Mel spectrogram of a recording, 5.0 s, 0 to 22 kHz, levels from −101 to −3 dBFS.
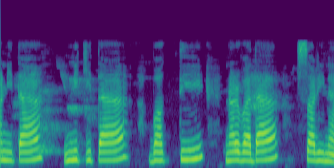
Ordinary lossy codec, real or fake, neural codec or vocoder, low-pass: none; real; none; none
